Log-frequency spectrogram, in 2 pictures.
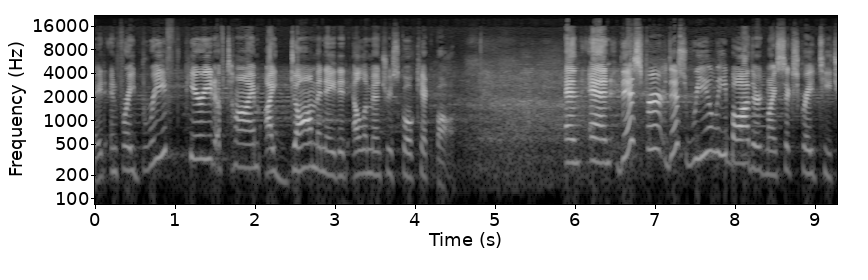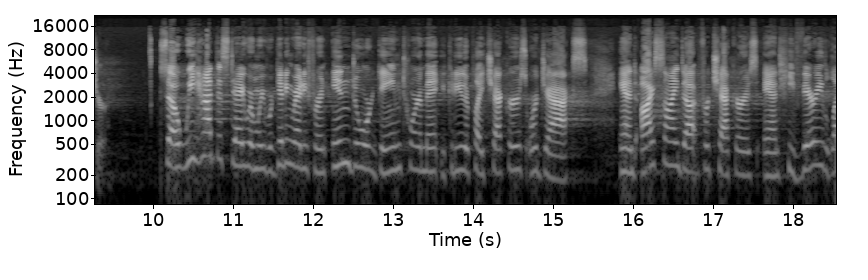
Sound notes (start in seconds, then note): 4.8 laughter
